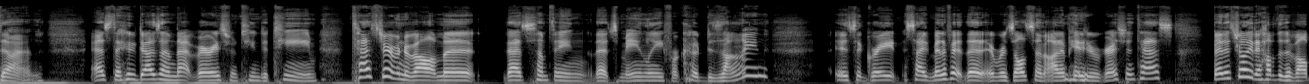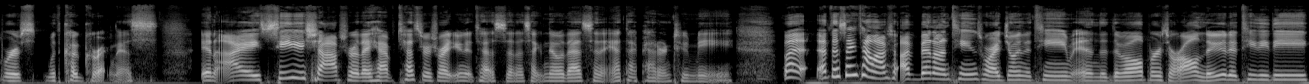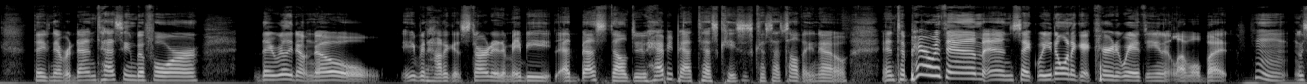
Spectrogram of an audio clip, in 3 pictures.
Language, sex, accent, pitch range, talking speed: English, female, American, 170-220 Hz, 210 wpm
